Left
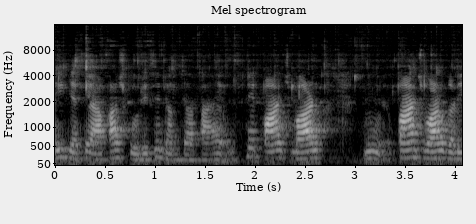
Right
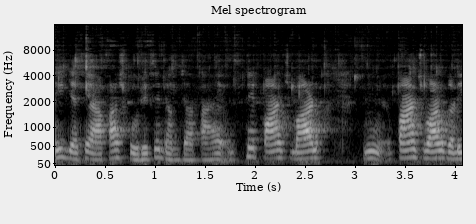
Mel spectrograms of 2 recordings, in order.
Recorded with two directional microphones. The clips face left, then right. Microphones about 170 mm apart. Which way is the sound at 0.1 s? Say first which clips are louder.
Right 4 dB; 30° right (ahead or behind).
